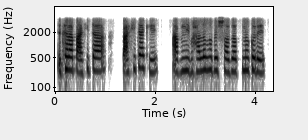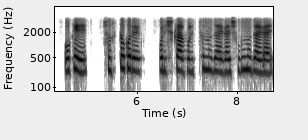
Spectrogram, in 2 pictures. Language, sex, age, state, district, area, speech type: Bengali, female, 30-45, West Bengal, Dakshin Dinajpur, urban, conversation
